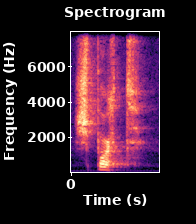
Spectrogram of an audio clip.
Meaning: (noun) 1. a sport; (uncountable) sports 2. rung, step on a ladder; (verb) inflection of sporten: 1. first/second/third-person singular present indicative 2. imperative
- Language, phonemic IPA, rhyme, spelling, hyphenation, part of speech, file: Dutch, /spɔrt/, -ɔrt, sport, sport, noun / verb, Nl-sport.ogg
